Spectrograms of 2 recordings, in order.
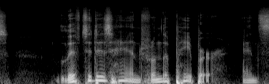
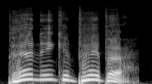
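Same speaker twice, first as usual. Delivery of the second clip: loud, high call across the room; much louder, higher summons to the waiter; calling loudly; 12 semitones higher, 11 dB louder than usual. Acted. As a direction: shout for the waiter to bring them. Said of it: "then called Fernand loudly".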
